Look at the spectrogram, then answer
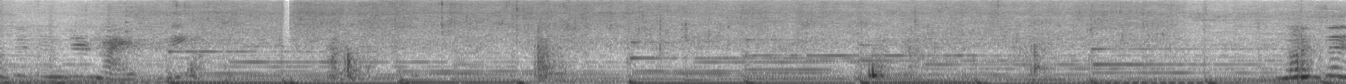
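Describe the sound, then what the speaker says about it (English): Grated and julienned ginger roasting in a pan for Punjabi chole, a steady sizzle running underneath as someone talks with background music. "So roast the ginger nicely."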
